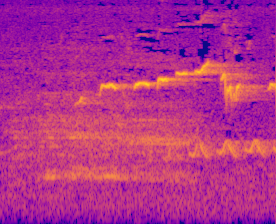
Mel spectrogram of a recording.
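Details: Brief snippet of a wild Oriental magpie-robin singing: a long clear high whistle and short pulsing notes that slide and warble.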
